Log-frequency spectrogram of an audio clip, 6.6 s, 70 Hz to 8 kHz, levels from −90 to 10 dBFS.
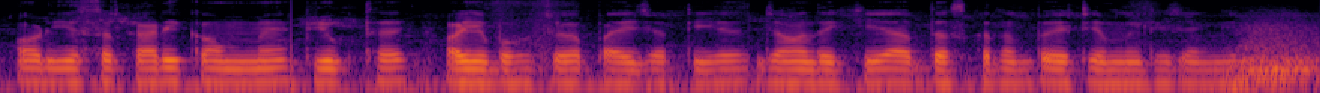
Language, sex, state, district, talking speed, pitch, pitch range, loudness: Hindi, male, Bihar, Muzaffarpur, 220 wpm, 120 Hz, 115-125 Hz, -33 LUFS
